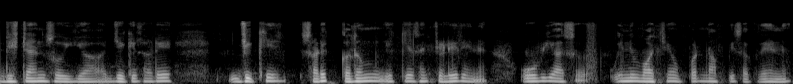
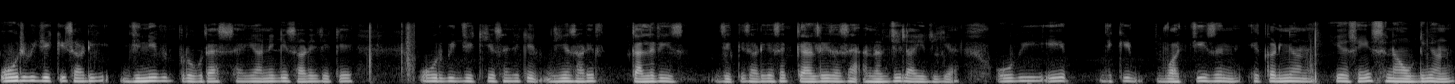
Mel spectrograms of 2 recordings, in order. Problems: background sounds at intervals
